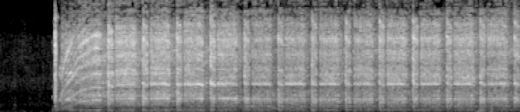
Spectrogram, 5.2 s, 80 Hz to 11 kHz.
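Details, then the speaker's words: Acura at 230k miles after timing belt failure; oil was present when towed; starter spins engine fast and evenly with no compression pulses, never catches; mechanic suspects it jumped timing, not yet verified. "Okay. Yeah, that doesn't sound normal, does it? No. Yeah. One of my first guesses, I don't want to jump to conclusions, I'll do what I can to verify it, but it sounds like it may have jumped time or something with the timing possibly, because it, as you can tell, it doesn't sound like it has compression"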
